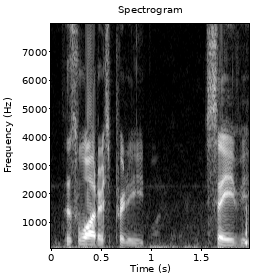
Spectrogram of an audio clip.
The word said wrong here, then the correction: savvy: It's pronounced savvy.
